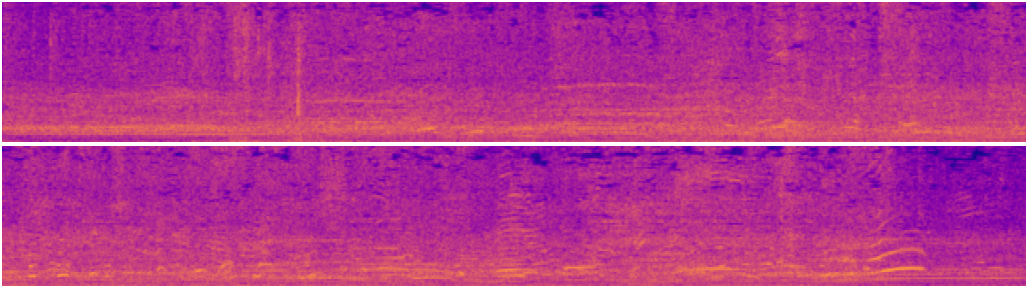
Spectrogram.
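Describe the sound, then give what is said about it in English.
A large crowd of fans at a Ryan Reynolds appearance in Brazil shouting and clamoring in a dense, continuous roar of voices, with excited yelps and a brief low thump early on as people surge against a barricade that topples. “Basically, the crowd was just pushing against this barricade, and it toppled over, and then everyone let loose.”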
